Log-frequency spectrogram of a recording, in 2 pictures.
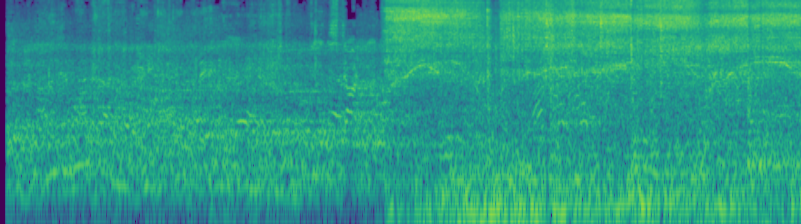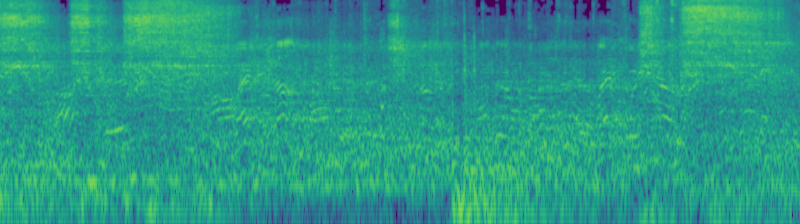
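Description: Crowd chatter around a robot combat arena, with a combat robot's small electric motors whirring in loud spells from about four seconds in, broken by a few sharp clicks.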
